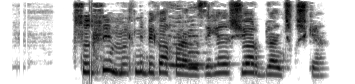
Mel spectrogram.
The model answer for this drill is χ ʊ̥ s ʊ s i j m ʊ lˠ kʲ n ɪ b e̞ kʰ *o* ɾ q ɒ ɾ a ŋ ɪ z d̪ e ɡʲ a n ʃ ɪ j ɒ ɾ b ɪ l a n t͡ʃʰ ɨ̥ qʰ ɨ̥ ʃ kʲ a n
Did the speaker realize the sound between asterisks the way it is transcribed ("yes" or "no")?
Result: no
